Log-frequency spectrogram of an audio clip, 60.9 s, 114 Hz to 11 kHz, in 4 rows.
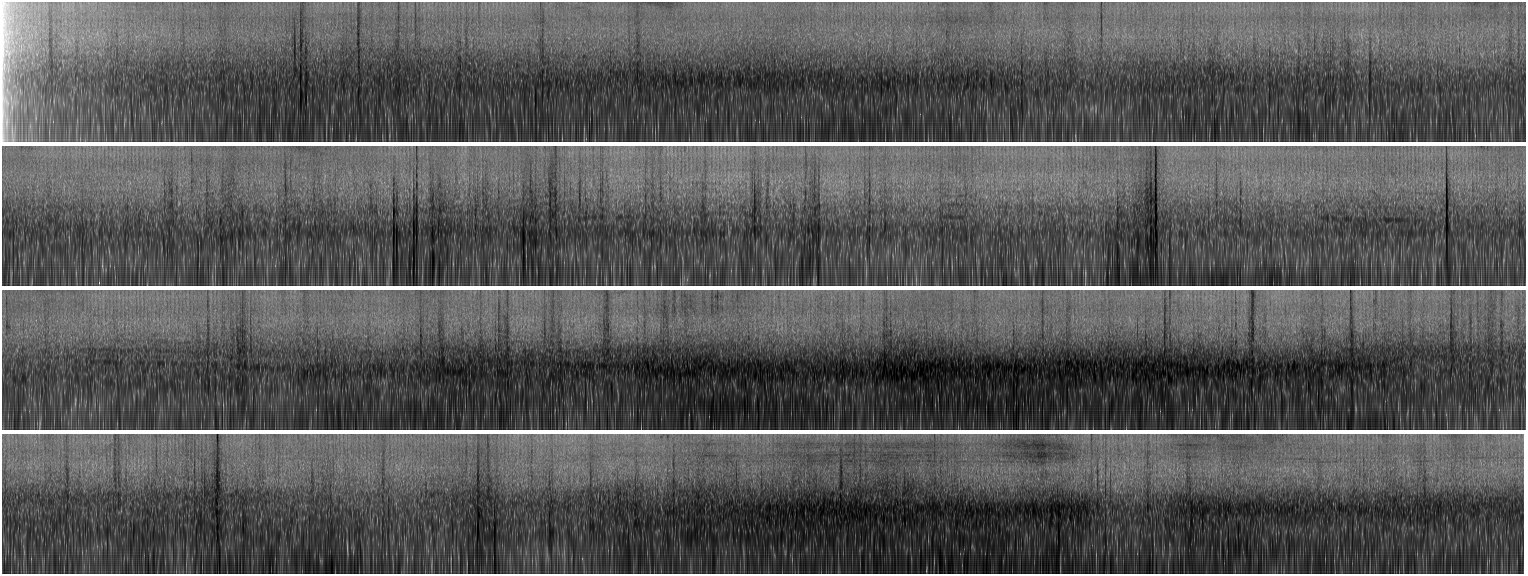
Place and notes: {"title": "Lisbon, Amália Rodrigues Garden - flag, bus face off", "date": "2013-09-26 11:26:00", "description": "a vast Portuguese flag yanking in the strong wind. just by listening to the flapping sound one can imagine how heavy the flag is. tourist bus idling nearby. finally leaving, emptying some space for the flag to sound.", "latitude": "38.73", "longitude": "-9.15", "altitude": "111", "timezone": "Europe/Lisbon"}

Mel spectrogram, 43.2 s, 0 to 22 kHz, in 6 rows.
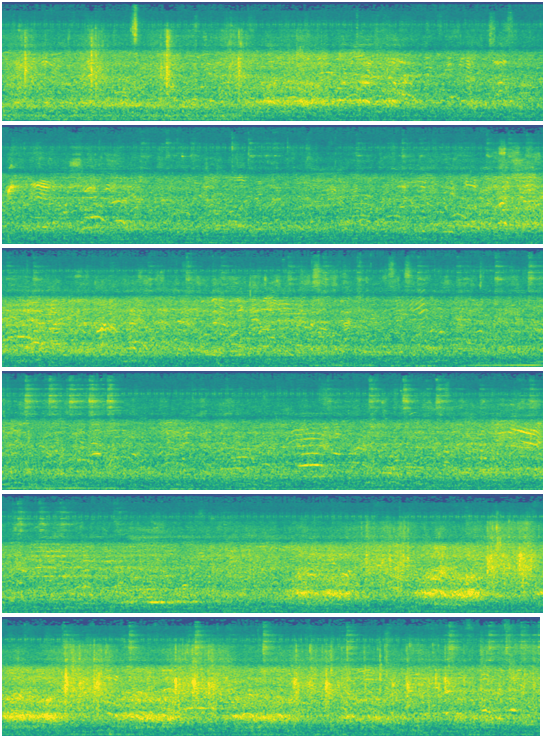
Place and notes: {"title": "Maribor, stadium, soccer match - Maribor - Dudelange", "date": "2012-08-01 21:05:00", "description": "Champions League match between Maribor and Dudelange / Luxembourg, 4:1\n(SD702 Audio Technica BP4025)", "latitude": "46.56", "longitude": "15.64", "altitude": "277", "timezone": "Europe/Ljubljana"}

